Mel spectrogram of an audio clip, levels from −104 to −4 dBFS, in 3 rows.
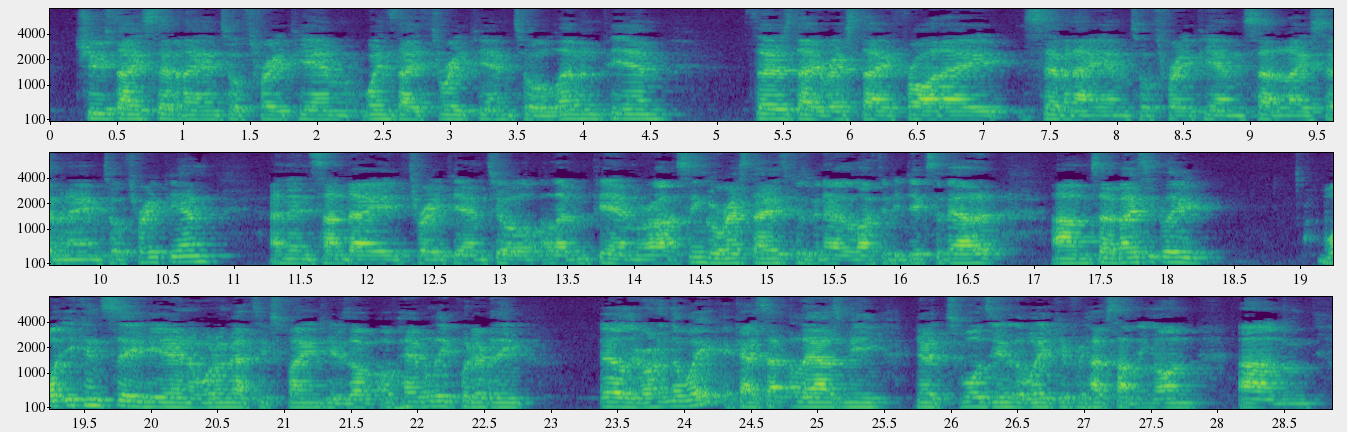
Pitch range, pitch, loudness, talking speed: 105-120 Hz, 115 Hz, -28 LUFS, 195 wpm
